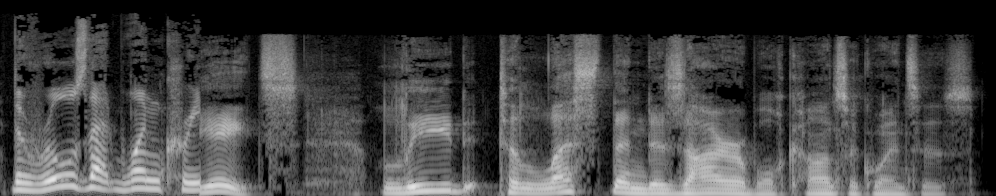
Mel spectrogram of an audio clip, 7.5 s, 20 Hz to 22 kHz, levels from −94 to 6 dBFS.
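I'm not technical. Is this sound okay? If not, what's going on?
No. Just after "the rules that one", at 1.50 s, a section at the wrong speed begins and lasts to the end: the speech runs at about two-thirds speed, so it sounds slower and much deeper at once. Pitch and pace dropping together is what sets this apart from a pitch-only change, and it likely comes from playback set to the wrong clock.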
